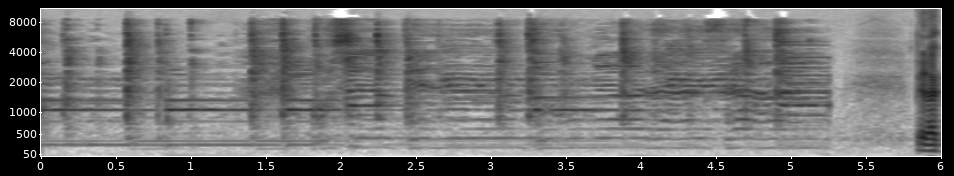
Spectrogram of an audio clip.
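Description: Music from a live internet radio stream playing on an iPhone, quieter than the talk around it. It cuts off suddenly about five seconds in.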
